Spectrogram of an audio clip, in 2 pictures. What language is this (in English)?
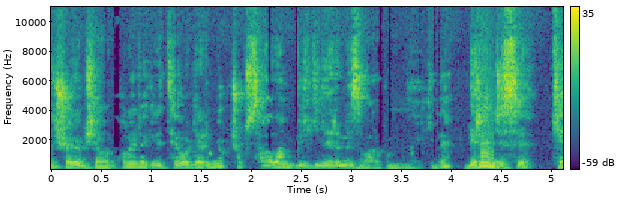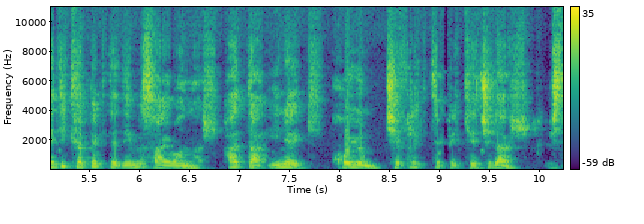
Turkish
